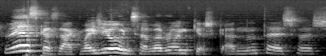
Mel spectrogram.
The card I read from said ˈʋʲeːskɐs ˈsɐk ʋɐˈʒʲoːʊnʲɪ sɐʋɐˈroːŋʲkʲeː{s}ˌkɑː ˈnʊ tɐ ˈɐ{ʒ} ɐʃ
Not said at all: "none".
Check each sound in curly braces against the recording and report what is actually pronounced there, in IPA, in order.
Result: ʃ, ʃ

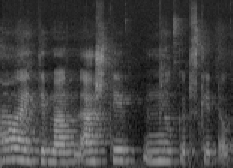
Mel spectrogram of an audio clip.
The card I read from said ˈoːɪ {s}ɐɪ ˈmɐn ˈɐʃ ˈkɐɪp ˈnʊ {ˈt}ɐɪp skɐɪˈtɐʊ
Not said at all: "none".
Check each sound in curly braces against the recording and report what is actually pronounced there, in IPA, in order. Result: t, k

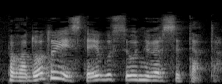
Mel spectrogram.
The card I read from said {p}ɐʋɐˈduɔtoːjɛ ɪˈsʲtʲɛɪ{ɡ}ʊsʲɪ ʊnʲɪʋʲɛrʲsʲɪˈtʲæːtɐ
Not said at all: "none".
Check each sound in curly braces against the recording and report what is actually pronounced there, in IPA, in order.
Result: p, ɡ

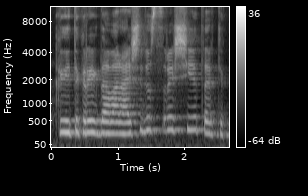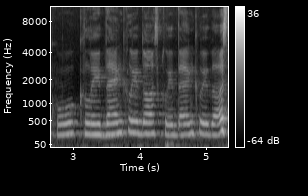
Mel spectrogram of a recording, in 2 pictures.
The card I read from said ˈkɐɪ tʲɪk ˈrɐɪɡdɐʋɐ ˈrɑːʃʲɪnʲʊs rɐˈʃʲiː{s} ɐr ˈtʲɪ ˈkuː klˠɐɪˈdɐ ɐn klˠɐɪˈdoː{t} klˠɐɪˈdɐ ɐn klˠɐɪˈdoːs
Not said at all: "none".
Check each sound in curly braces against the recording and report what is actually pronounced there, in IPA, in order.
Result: t, s

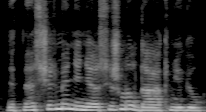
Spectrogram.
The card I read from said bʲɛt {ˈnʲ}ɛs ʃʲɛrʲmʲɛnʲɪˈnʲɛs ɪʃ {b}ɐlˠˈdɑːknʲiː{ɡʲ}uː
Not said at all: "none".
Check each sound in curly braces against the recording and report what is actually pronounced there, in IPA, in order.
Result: mʲ, m, ɡʲ

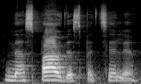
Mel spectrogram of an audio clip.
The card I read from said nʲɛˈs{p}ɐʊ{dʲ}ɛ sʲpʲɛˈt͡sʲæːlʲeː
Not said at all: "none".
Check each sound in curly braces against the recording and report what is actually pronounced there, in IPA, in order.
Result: p, dʲ

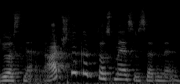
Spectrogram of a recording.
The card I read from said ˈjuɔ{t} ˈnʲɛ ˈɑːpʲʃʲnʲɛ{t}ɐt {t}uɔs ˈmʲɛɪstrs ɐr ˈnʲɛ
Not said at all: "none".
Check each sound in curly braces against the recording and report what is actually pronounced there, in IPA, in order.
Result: s, k, t

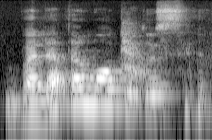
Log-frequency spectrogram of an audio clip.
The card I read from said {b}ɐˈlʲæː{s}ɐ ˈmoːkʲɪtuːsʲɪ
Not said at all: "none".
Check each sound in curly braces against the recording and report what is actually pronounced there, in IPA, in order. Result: b, t

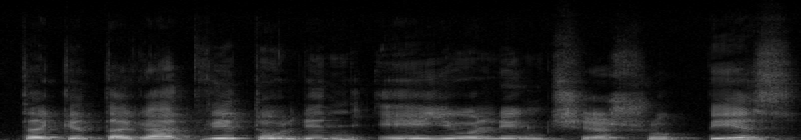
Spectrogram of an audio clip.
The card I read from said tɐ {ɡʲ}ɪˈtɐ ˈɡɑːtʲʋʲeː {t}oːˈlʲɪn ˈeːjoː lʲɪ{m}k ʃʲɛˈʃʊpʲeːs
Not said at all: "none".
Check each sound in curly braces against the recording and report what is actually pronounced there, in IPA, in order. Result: kʲ, t, ŋ

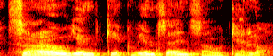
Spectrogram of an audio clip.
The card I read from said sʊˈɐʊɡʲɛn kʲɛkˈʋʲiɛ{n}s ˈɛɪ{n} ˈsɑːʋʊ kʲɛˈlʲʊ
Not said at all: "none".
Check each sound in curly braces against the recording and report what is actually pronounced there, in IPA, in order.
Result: n, n

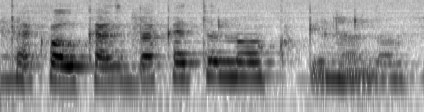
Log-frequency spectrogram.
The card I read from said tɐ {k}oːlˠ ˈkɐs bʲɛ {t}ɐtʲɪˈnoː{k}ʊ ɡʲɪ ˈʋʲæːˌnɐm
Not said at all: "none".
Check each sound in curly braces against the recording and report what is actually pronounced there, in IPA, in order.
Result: k, k, k

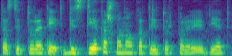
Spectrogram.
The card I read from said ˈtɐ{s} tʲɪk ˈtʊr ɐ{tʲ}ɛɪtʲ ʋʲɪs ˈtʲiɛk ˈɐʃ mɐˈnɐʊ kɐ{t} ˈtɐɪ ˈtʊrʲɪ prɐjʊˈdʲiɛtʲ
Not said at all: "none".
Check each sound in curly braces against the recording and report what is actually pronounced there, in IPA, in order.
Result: s, tʲ, t

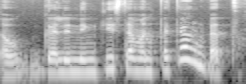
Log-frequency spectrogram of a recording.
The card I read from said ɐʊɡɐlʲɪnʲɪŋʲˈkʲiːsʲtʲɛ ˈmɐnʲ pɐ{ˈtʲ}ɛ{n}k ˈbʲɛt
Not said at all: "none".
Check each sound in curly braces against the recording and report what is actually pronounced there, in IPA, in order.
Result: tʲ, ŋ

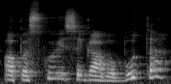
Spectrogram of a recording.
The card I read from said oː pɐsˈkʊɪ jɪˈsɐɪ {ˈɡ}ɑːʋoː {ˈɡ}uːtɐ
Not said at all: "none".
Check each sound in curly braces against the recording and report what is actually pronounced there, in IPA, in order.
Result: ɡ, b

